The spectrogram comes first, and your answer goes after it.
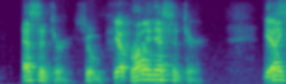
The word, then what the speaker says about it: Essenter: So what is the correct pronunciation? Essenter. Essenter.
